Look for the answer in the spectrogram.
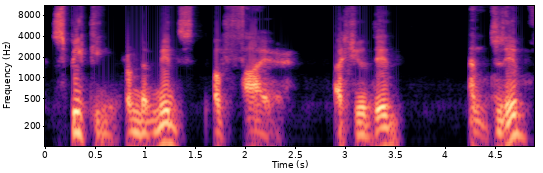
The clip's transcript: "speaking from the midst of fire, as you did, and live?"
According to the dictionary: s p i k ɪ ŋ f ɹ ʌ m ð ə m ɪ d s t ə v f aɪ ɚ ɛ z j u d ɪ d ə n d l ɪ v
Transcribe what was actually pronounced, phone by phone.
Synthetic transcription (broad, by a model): s p i k ɪ ŋ f ɹ ʌ m ð ə m ɪ d s t ə v f aɪ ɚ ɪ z j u d ɪ d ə n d l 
